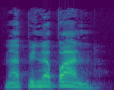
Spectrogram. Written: napinapan

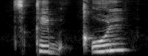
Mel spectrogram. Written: tzqibkul

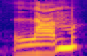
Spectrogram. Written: lamm

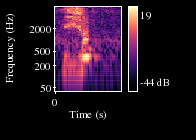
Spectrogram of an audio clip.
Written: yu

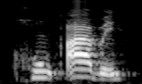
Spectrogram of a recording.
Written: junqabe

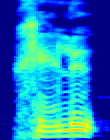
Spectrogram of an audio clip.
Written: xe7lw7

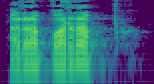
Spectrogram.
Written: araparap

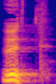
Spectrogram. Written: wyt

